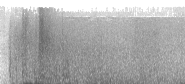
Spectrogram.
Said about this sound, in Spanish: Atravesó todas sus tierras y llegó al mar. Ahí tomó un barco, pero en alta mar se desató una tormenta terrible.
